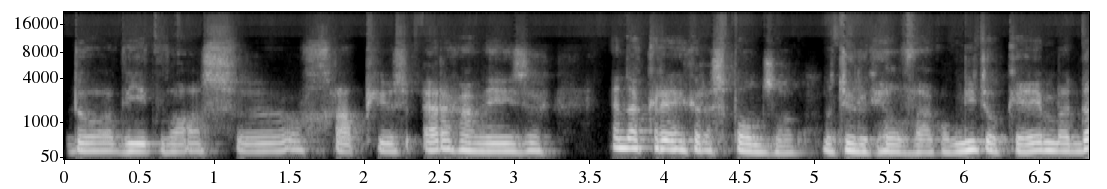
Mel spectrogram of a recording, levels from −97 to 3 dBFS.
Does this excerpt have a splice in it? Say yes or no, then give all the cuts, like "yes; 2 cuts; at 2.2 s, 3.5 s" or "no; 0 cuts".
no; 0 cuts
